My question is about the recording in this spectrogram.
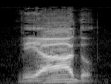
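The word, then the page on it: Veado: patua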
